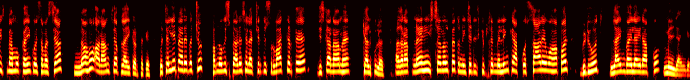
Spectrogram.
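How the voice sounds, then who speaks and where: High-voiced male physics teacher. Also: a little mellow, smooth, no echo, muffled recording. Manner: addresses students fondly, asks and answers his own questions. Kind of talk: classroom lecture to students.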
